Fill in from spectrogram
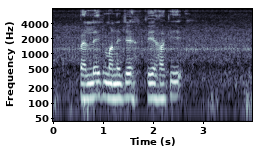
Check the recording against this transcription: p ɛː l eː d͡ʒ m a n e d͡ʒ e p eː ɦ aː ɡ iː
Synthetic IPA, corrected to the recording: p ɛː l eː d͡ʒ m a n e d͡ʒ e k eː ɦ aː k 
